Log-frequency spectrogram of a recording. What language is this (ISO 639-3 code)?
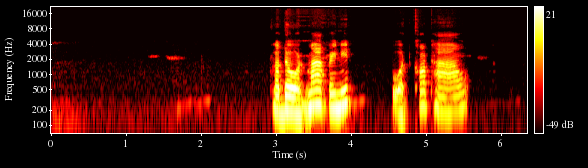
tha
